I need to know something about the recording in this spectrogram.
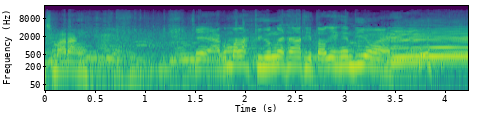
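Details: Male calves at a cattle market in Grabag, Magelang regency, Indonesia, with nineteen bought at once. Several overlapping moos of shifting pitch follow one another without pause, ending in one long, steady bawl.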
